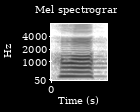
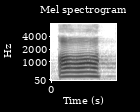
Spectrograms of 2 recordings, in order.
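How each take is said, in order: First: The vowel starts with a breathy h-like puff. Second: The vowel starts with a hard catch in the throat.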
